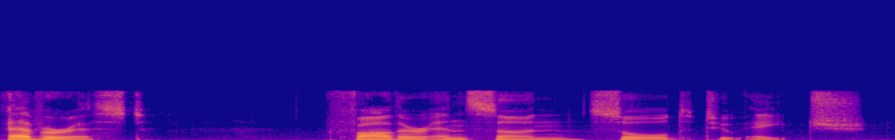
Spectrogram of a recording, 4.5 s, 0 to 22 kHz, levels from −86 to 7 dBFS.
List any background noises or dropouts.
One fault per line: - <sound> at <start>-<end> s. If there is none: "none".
none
